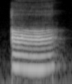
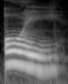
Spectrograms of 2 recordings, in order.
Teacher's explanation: Compare that monophthong sound which is just one sound with the diphthong sound which is two sounds combined to make one sound.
